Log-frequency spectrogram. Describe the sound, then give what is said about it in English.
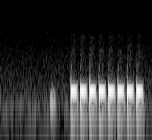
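A FaceTime call being dialed: a quick run of about eight short, evenly spaced electronic beeps, loud, preceded by a faint brief tap, with no one talking. “She's clearly not by her phone because she didn't pick up.”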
